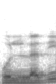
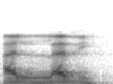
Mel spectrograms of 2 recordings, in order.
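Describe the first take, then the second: First: The word begins with a 'u' vowel. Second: The word begins with an 'a' vowel. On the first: The speaker calls it wrong. "atau ullazi" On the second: The speaker calls it right. "Bacanya allazi"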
